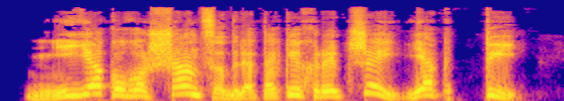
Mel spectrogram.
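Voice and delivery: roaring, booming, thundering voice, pitched high. Narrator reads a fork shouting at a struggling rabbit, thundering. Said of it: "гримнула виделка".

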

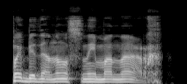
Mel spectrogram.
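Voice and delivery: ordinary delivery

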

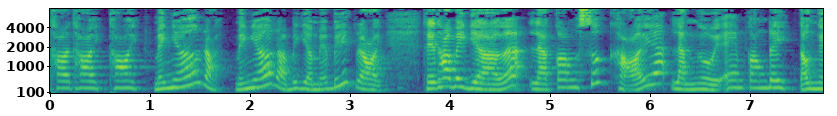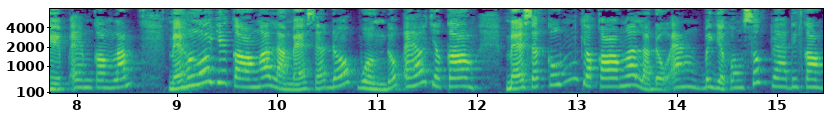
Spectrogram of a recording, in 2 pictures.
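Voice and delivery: usual speaking voice

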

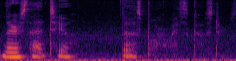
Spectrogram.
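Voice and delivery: soft, mock-pitying whisper.

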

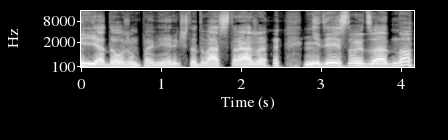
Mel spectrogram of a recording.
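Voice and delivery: scornful, mocking, laughing it off. A sorcerer answers a woman defending the guard who helped her, with a mocking, scornful laugh. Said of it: "глумливо рассмеялся чародей".

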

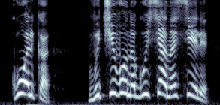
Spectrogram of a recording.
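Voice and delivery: very high, shrill, loud yelling. Narrator reads a character's line to the others about the goose, shouted. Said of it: "закричал Илья".

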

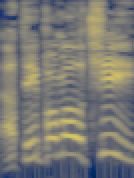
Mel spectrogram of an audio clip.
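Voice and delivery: shrill, very high-pitched, loud yell. A woman snaps back at Bakhshanda after her remark, shouted. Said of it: "крикнула ей".

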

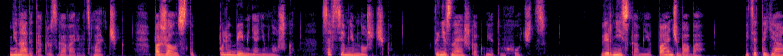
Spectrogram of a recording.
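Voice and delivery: ordinary talk

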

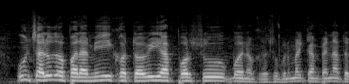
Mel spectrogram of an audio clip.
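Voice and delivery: plain

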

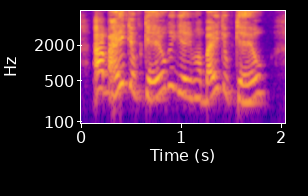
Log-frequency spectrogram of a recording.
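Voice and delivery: rapid high-pitched yell.

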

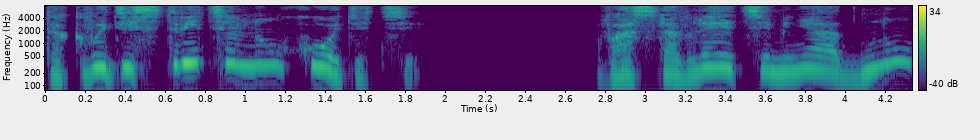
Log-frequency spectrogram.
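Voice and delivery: frightened, faltering voice fading away. Narrator reads a woman's question, voice faltering with fear. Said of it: "спросила она замирающим от страха голосом".

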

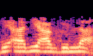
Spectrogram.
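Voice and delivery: ordinary delivery

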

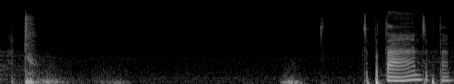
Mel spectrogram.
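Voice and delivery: hushed, impatient, urging whisper. Telling of an old member waiting through a newcomer's long sharing, acting out impatience. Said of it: "Jadi yang lama ini sudah enggak sabar".

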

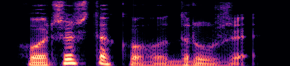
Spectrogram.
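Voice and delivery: plain reading voice

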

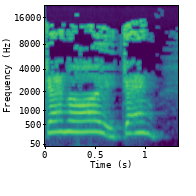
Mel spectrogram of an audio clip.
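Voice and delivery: spooky, unsettling voice. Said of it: "cứ nghe kêu".

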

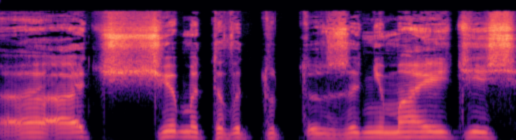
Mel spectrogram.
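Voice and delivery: very slow, faltering, timid mumble. Ponchik asks the pair what they are doing, babbling timidly. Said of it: "Пролепетал Пончик".

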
